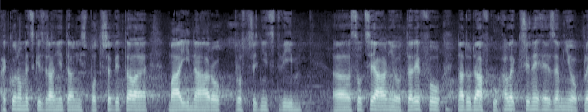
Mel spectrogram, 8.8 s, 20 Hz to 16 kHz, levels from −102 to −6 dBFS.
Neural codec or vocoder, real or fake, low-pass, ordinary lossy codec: none; real; 14.4 kHz; MP3, 48 kbps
